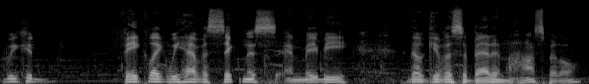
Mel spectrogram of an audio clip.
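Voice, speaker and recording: A man's voice: fairly low pitch, fairly even intonation, normal speed, lightly acted. Guy doing a tired little sidekick in a tabletop game, hungry, loyal, plain-spoken, music behind. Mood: scheming. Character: small tired hungry male companion with little legs.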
